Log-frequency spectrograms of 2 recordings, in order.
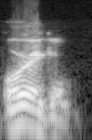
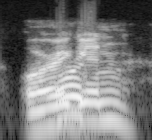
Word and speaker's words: Oregon: Uh if you ask any local in Oregon, they'll say it's pronounced like oregano.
